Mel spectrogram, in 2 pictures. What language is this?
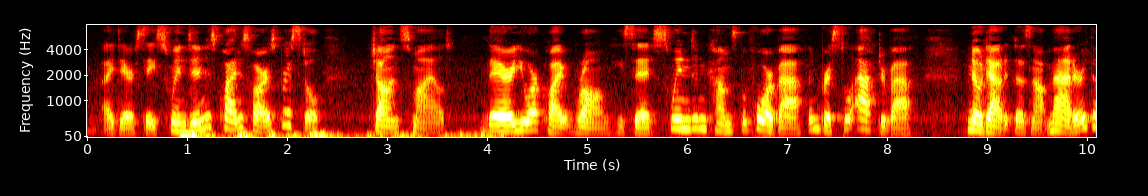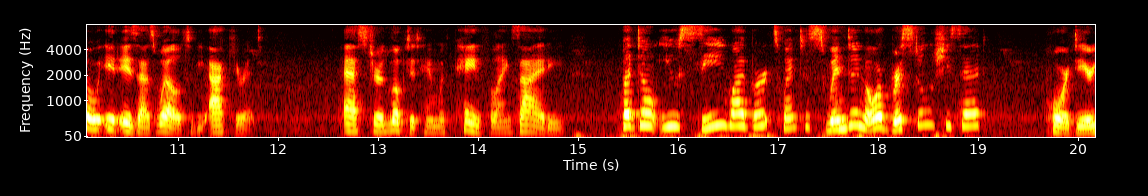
English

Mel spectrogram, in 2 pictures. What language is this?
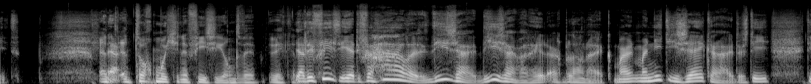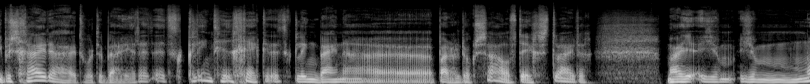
Dutch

